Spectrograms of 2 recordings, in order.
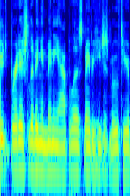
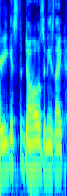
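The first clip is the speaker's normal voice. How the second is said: ordinary talk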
